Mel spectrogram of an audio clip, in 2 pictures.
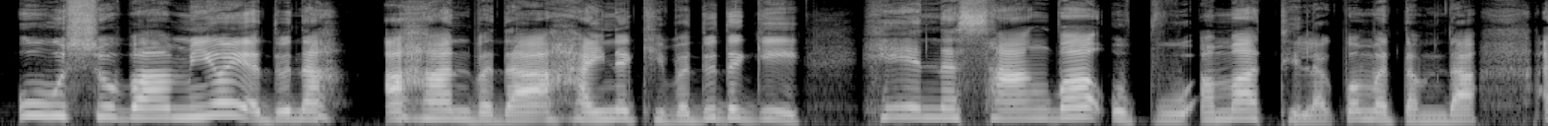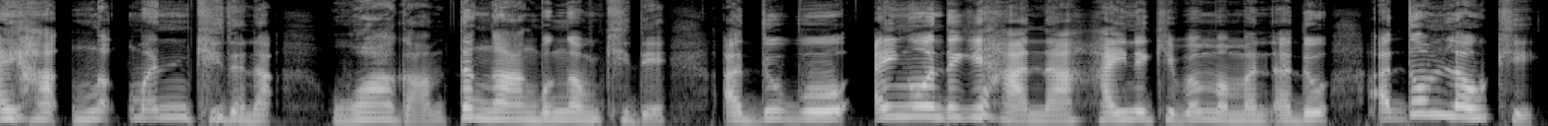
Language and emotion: Manipuri, surprised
